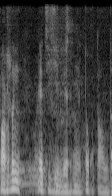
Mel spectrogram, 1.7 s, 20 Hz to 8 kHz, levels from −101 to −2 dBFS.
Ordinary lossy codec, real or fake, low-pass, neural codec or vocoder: none; fake; 7.2 kHz; codec, 16 kHz in and 24 kHz out, 2.2 kbps, FireRedTTS-2 codec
